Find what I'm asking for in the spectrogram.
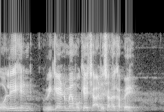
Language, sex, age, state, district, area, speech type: Sindhi, male, 45-60, Maharashtra, Mumbai Suburban, urban, read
